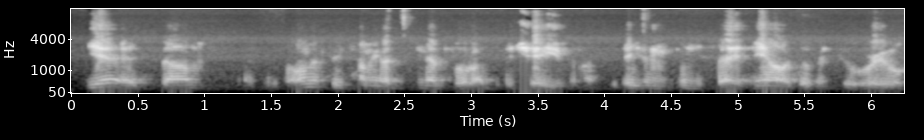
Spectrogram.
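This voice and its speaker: A man talks in an Australian accent. His loudness swings widely. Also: fairly quick pace. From Australia, Shoalhaven NSW. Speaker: para footballer. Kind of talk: interview.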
